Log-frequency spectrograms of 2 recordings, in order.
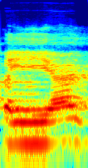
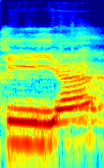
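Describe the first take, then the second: First: It starts with a deep throat q sound. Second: It starts with a light front k sound. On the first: The speaker calls it right. "tetap qafnya tetap kerasa" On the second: The speaker calls it wrong. "jangan kiya"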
